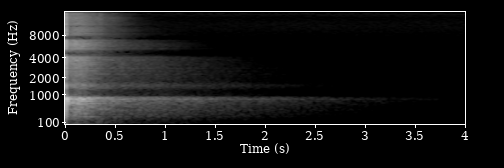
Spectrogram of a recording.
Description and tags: forehand close
Synthetic tennis ball hit, forehand, performed by the player.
